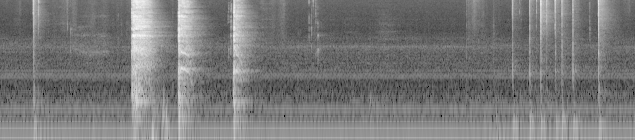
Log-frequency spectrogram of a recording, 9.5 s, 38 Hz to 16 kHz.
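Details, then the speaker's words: Recorded cough sample for AI COVID-19 cough detection, classified as negative: three short, forceful adult coughs followed by light keyboard tapping in a quiet room. "Bây giờ là phát hiện xem dùng AI để phát hiện xem nó có bị như vậy là đây là một tiếng ho âm tính."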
